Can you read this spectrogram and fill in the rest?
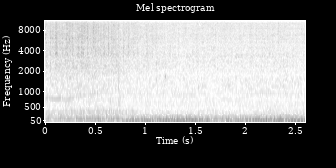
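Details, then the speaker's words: S54-swapped E30 M3 on a cold start, idle air valve not hooked up and only about a quarter open: very slow, lumpy, deep uneven chug around 250–300 rpm, barely holding on. Very low cold idle. "so and cold start use a lot more air to idle that's why it's so low and uh barely idles when it's this"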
